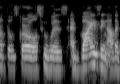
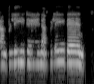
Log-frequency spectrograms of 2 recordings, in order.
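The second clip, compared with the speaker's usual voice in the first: put-on, high-pitched squealing scream; 5 semitones higher than usual. Retelling seeing blood and screaming for mom: imitating a scream. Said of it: "I screamed at the top of my lung".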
